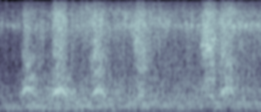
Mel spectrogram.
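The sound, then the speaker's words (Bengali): A few short dog barks and yips, from one or two dogs in the distance at night around a house, come in separate bursts over a steady low background hum. “দূরে দু একটা কুকুর ডেকে উঠল।”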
